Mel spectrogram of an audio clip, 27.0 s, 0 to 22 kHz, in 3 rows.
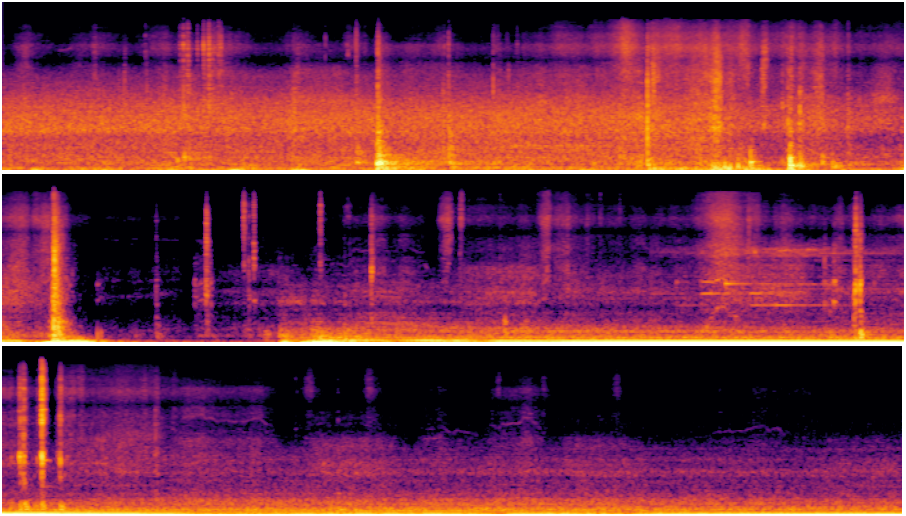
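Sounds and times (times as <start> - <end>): car engine starting and idling: 11.0 - 27.0.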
